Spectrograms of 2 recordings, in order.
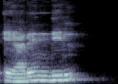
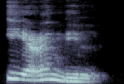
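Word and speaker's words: Eärendil: Lo mismo que yo que sé, Earendil tenía diéresis para que la gente no dijera Earendil.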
